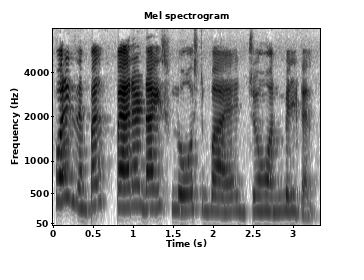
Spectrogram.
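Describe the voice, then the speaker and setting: A woman teaching English poetry forms, switching between Hindi-Urdu and English and reading English definitions slowly. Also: high voice, lively intonation, fairly bright tone. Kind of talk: explaining poetry forms in a lesson. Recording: dull lo-fi sound.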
